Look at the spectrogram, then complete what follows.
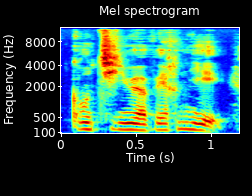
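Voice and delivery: ordinary delivery

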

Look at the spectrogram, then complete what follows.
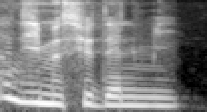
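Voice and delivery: usual speaking voice

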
